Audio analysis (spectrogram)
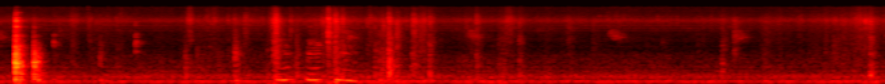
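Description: Taco filling of Mexican rice and sautéed vegetables being stirred together with salsa, with a spoon clinking and scraping against a bowl or pan in a few close, brief bursts over a quiet kitchen background, with some talk.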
